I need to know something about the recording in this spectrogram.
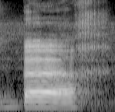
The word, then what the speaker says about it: beurre: So again, the R is kind of a little bit different. It's spelled B-E-U-R-R-E, and the way you say it is beurre. Kind of like if you're cold. How would you say if you're cold? I'm cold. Here you say beurre.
